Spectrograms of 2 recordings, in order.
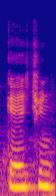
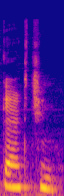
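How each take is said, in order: First: The word is said with no T sound. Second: The word is said with a T sound. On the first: The speaker calls it right. "यहाँ पे कैचिंग पढ़ा जाता है" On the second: The speaker calls it wrong. "ना कि कैचिंग"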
